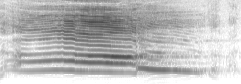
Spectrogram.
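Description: A single drawn-out wailing lament, voiced by a person imitating the laments found in caves that lead to underground waters: high and sustained, swelling louder, then dropping abruptly in pitch before fading out.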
